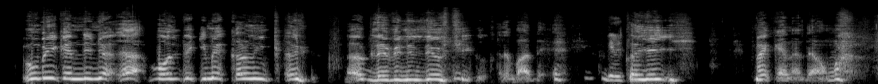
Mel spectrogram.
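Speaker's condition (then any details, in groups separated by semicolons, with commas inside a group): Cerebral palsy; since childhood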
